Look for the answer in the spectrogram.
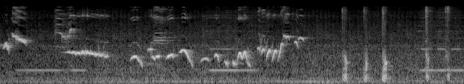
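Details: White-rumped shama imitating canary song: a varied run of quick whistled slurs and chirps, rising and falling notes tumbling together, ending in sharp clicking notes.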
